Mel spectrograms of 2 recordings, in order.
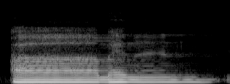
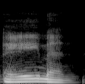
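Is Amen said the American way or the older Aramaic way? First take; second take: Aramaic; American. First: It is said in an older Aramaic-style pronunciation. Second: It is said in an American-style pronunciation. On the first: "Essa inflexão do an em Tamil é muito mais forte do que no aramaico" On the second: "foi para os Estados Unidos da América e se tornou Amen"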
